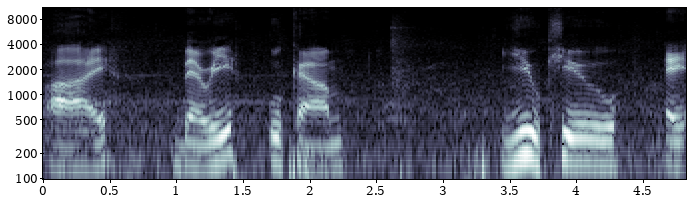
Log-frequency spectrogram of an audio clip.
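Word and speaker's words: Berri-UQAM: And we are currently at the uh Ber Ukam Metro Station which is spelled B E R R I Bry Ukam UQ A M.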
